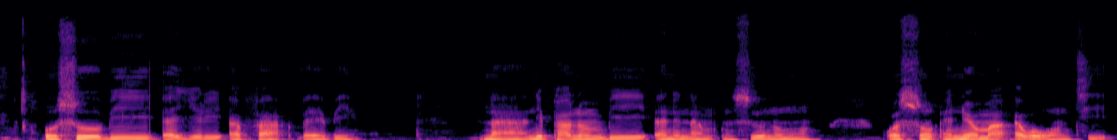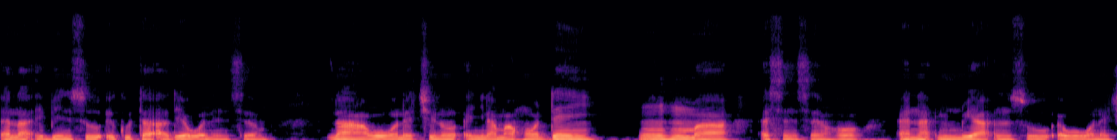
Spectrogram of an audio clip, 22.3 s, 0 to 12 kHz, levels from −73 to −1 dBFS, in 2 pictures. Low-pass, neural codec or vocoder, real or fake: 10.8 kHz; none; real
